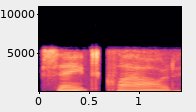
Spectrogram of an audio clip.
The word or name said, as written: Saint Cloud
